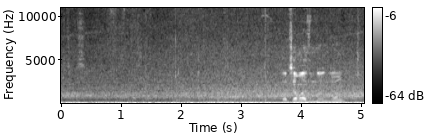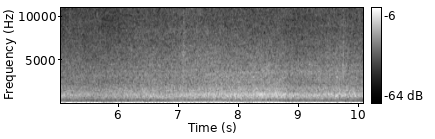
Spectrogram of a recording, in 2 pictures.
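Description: A car engine hums steadily while driving in traffic.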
